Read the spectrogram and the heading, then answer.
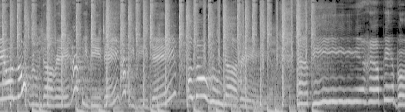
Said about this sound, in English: My dog says woof woof to you, all around our way.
